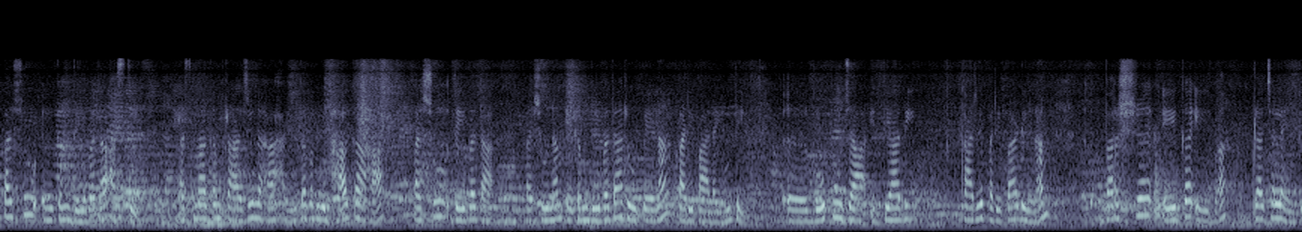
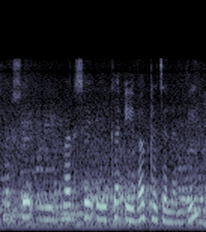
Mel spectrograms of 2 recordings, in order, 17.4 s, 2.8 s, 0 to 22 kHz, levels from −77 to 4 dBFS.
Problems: constant background noise, continuous background conversations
